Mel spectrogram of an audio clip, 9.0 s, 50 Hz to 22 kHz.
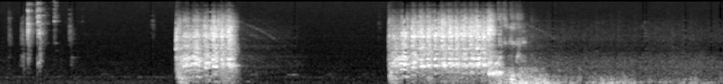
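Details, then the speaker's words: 1987 GMC Jimmy just after the starter was refitted: two cranking bursts with a heavy, slowish churn before it catches and runs. Owner is unsure whether it sounds right and suspects it is dragging; the cause is unclear. "Well, it cranks. I don't know if it sounds the best. I don't know. How does that sound to you? Can you hear it? Does it sound like it's dragging?"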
